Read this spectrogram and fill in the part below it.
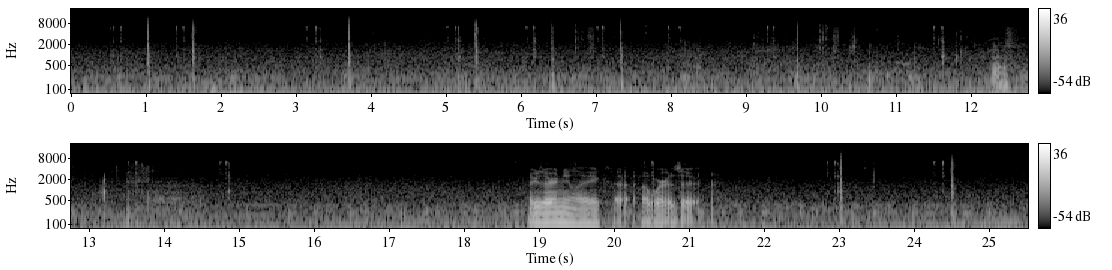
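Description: Short menu clicks tick as options are selected.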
